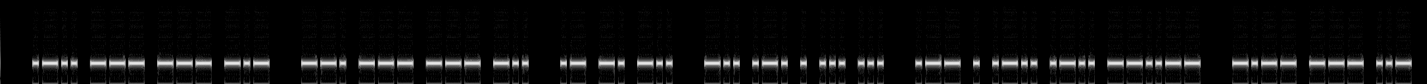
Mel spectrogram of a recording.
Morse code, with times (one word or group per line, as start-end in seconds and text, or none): 0.3-2.7 LOOK
3.0-5.3 GOOD
5.6-6.7 AND
7.1-8.8 DRESS
9.2-12.0 WELL,
12.3-14.1 YOU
